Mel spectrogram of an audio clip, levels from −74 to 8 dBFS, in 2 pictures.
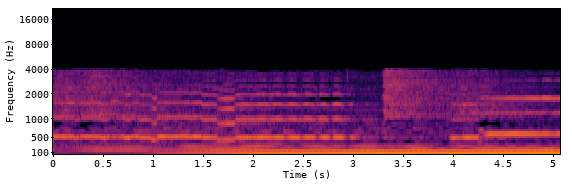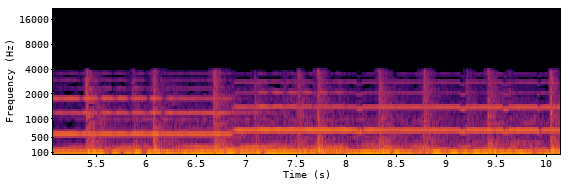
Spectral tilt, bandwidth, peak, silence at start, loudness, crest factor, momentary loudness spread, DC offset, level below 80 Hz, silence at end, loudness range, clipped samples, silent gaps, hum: -11 dB/octave; 4.1 kHz; -2 dBFS; 0 s; -18 LUFS; 14 dB; 9 LU; under 0.1%; -22 dBFS; 0 s; 6 LU; under 0.1%; none; none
